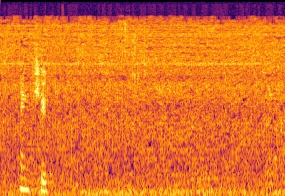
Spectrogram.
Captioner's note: voiceover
